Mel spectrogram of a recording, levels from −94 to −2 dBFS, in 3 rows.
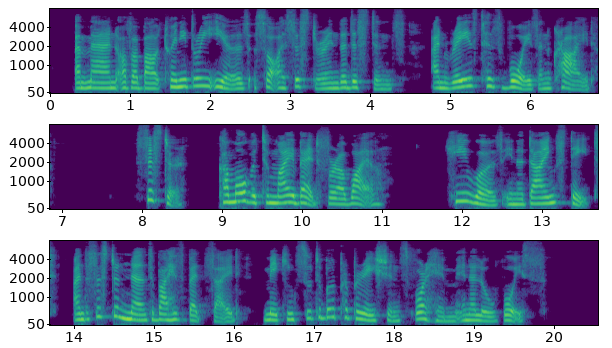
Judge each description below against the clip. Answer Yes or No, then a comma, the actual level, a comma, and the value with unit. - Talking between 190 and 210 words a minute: No, average, 140 wpm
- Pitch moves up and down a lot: No, average, 4.5 semitones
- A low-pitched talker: No, high, 205 Hz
